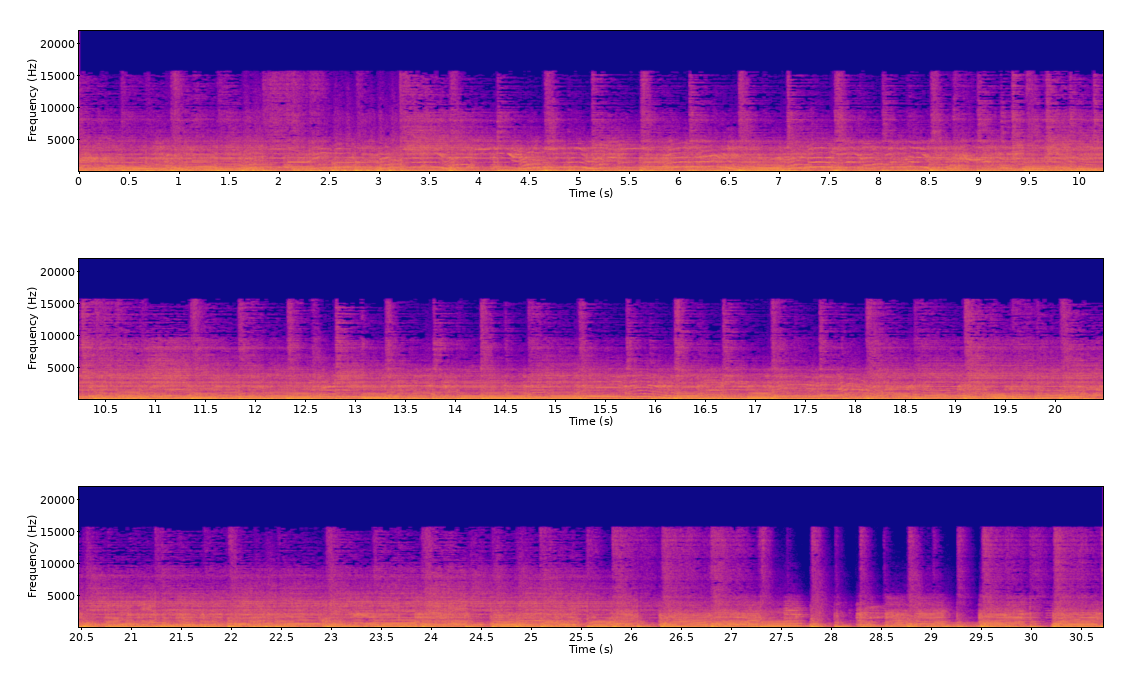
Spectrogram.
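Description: Live blues band playing an instrumental passage: electric guitar with gliding, bending notes over strummed acoustic guitar, electric bass and a drum kit, in a slow, swampy Mississippi-blues style.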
